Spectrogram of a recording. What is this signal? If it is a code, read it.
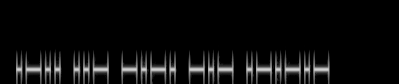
Morse code, heard as a keyed tone, about 25 wpm, 700 Hz. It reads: LUCK.
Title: Sentences from Top 1500 Words 25wpm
